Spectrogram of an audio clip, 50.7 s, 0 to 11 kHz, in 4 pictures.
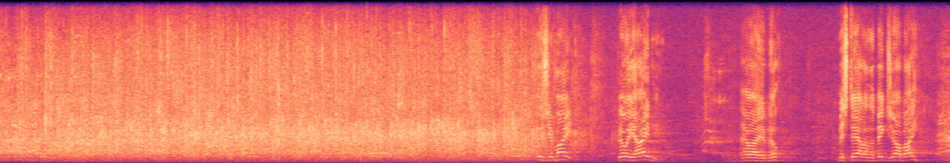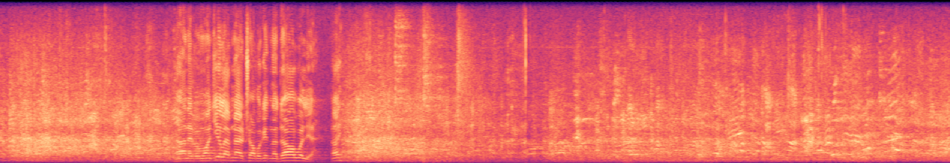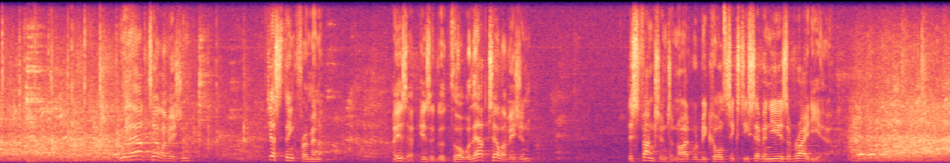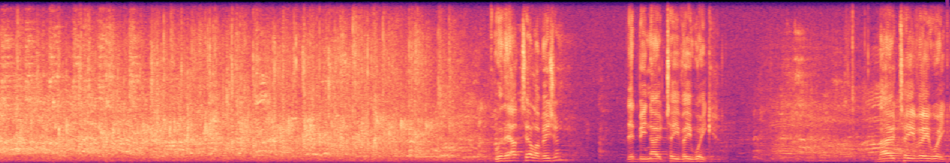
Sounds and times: Speech: 7.2 - 9.0, 9.9 - 10.6, 11.2 - 12.4, 15.0 - 17.3, 26.9 - 28.0, 28.9 - 30.0, 30.6 - 32.5, 33.8 - 36.6, 44.6 - 45.7, 46.4 - 47.7, 49.6 - 50.6.

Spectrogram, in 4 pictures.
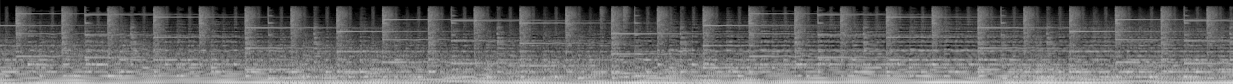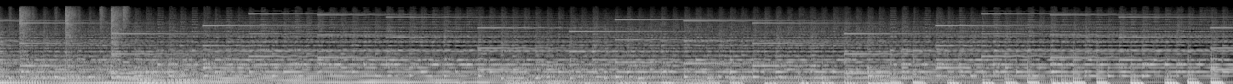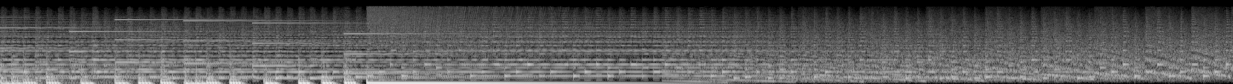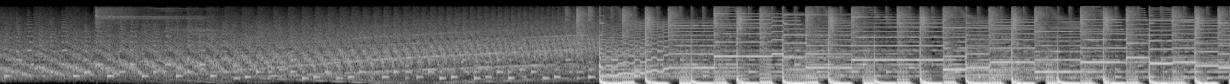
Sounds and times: Music: 0.0 - 49.2.

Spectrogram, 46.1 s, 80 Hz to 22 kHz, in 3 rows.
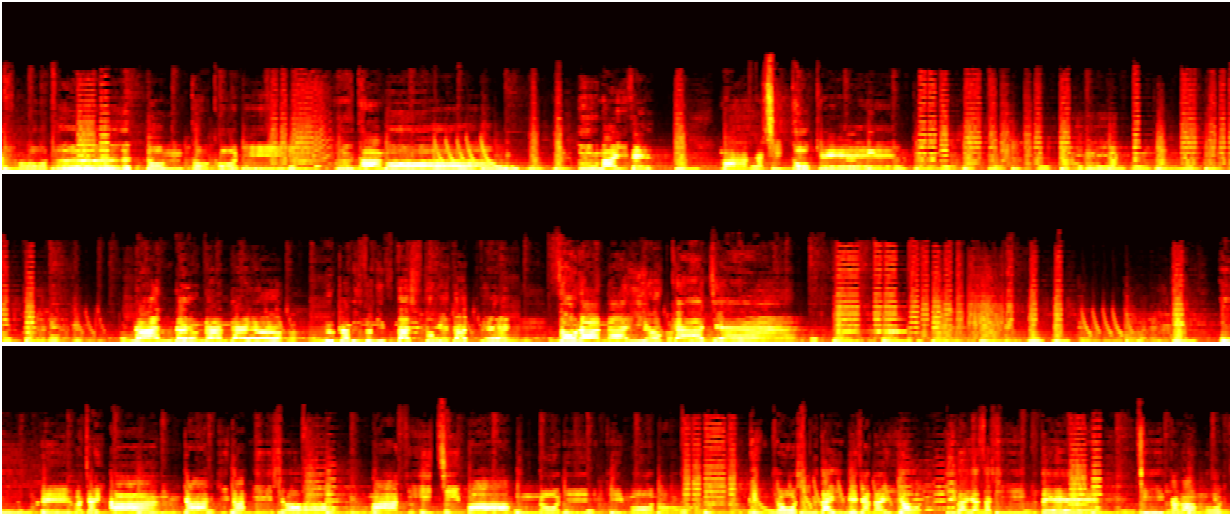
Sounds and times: Music: 0.0 - 46.0.

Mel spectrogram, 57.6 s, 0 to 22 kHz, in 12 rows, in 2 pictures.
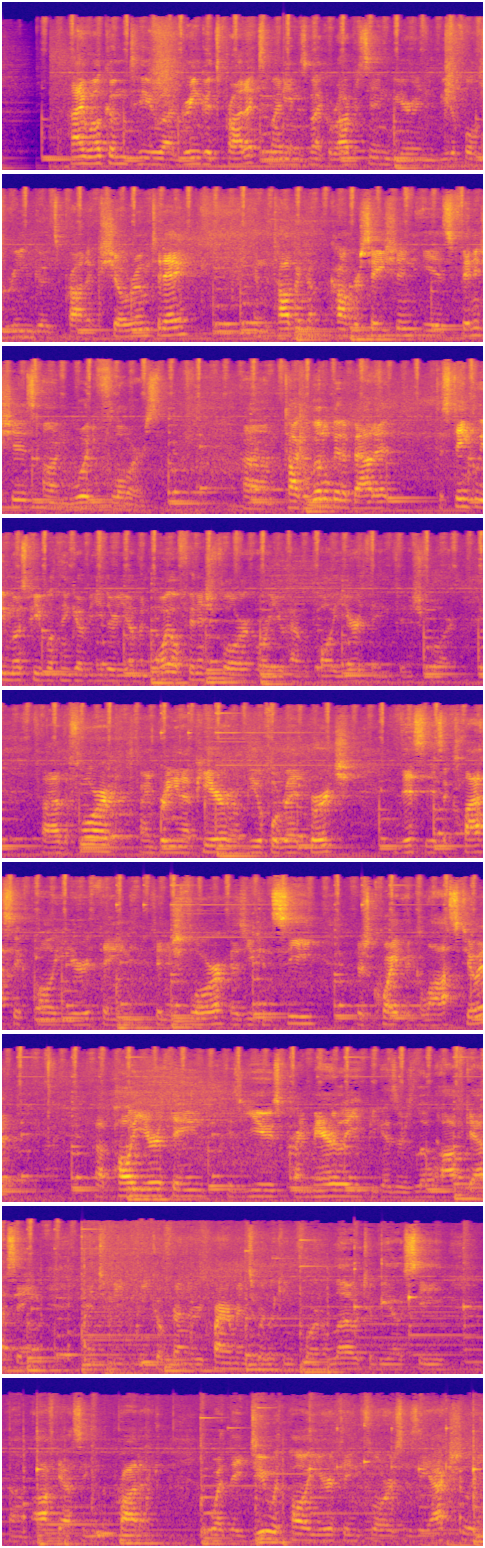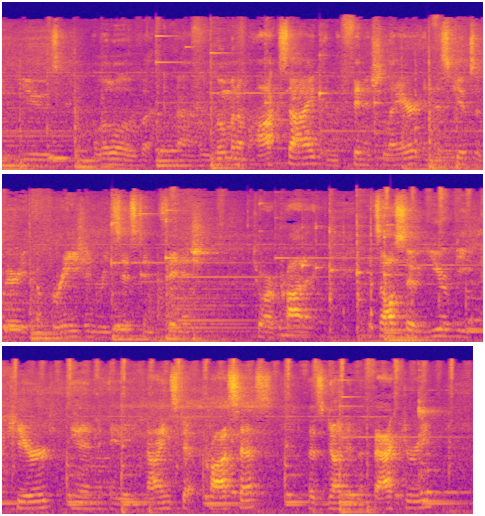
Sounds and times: Music: 0.0 - 57.6
Speech: 0.7 - 11.3, 12.0 - 19.0, 19.6 - 29.1, 29.8 - 57.2.

